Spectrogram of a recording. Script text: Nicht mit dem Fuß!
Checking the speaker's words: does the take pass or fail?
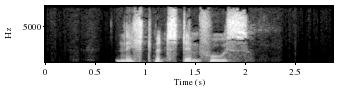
pass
